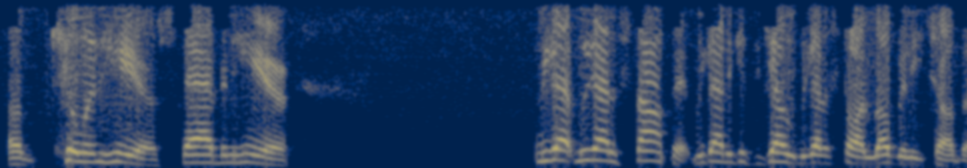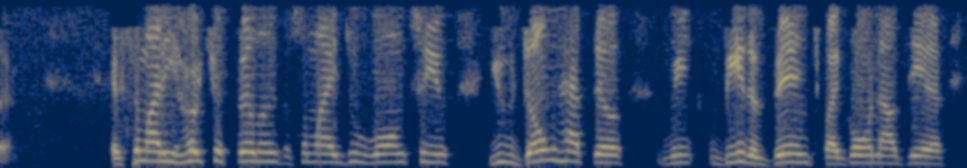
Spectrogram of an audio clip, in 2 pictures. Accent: Paterson, New Jersey, United States; But I'm telling you, growing up in Patterson, it was the place to be.

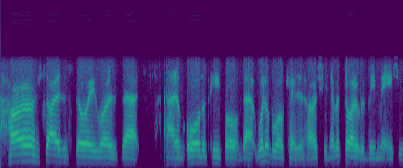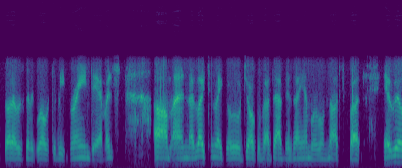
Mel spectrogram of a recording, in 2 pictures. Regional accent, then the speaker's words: New York, United States; born there; But again, I was born down in Manhattan at the Metropolitan Hospital in New York.

